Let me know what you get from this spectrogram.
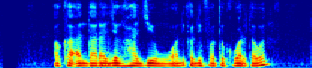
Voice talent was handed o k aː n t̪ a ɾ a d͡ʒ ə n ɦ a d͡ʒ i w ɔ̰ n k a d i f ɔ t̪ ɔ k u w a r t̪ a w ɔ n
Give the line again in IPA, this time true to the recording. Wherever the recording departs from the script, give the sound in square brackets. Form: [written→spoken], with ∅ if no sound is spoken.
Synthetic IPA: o k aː n t̪ a ɾ a d͡ʒ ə [n→ŋ] ɦ a d͡ʒ i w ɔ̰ n k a d i f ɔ t̪ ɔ k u w a r t̪ a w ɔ n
